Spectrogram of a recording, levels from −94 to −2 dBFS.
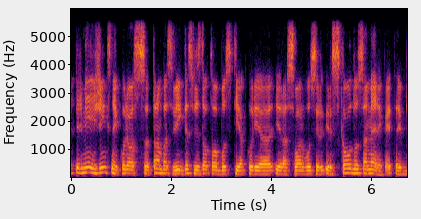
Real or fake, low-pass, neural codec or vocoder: real; 5.4 kHz; none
